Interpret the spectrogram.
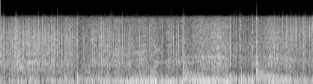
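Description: Fireworks finale: many aerial shells bursting in quick succession over dense crackling, with heavy low booms building from about two seconds in and a few sharp reports standing out.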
